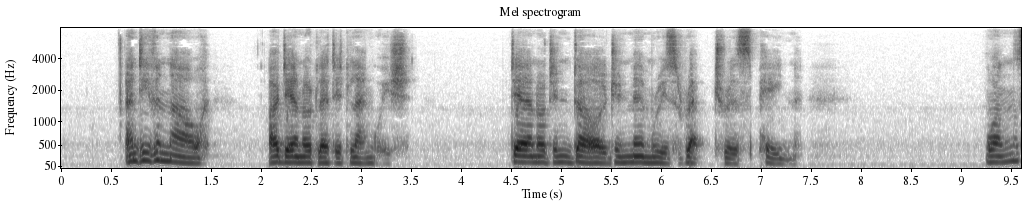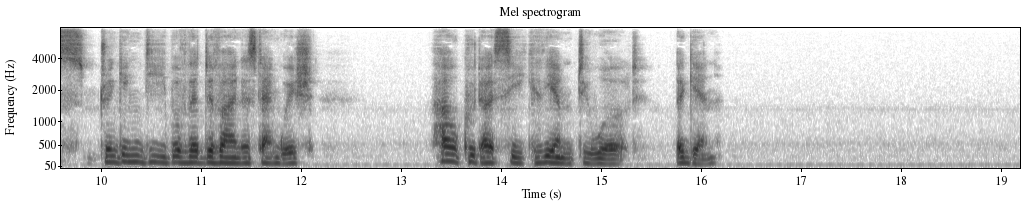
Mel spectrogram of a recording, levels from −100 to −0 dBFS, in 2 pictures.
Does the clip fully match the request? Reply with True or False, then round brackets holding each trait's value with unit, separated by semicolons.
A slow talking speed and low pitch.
True (95 wpm; 125 Hz)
